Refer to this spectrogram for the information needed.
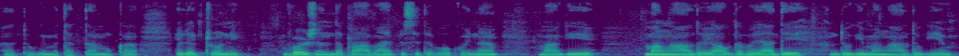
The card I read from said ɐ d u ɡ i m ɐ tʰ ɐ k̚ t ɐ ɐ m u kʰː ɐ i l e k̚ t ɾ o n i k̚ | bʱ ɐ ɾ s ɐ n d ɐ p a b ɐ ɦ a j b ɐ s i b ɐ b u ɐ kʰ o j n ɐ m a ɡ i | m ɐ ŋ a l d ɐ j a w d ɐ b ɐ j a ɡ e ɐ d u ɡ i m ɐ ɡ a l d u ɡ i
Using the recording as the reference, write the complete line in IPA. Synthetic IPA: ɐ d u ɡ i m ɐ tʰ ɐ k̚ t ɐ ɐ m u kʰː ɐ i l e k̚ t ɾ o n i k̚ | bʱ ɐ ɾ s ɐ n d ɐ p a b ɐ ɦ a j b ɐ s i d ɐ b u ɐ kʰ o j n ɐ m a ɡ i | m ɐ ŋ a l d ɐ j a w d ɐ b ɐ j a d e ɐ d u ɡ i m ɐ ŋ a l d u ɡ i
